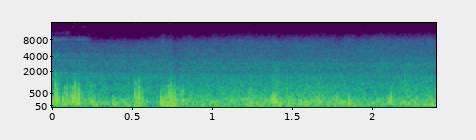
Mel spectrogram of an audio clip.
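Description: Wind buffeting the microphone in uneven gusts, a low rumble.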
